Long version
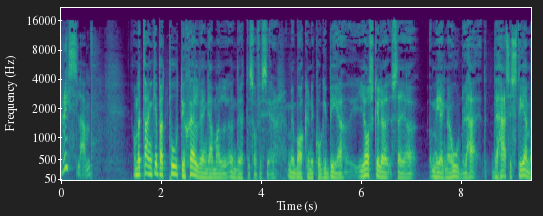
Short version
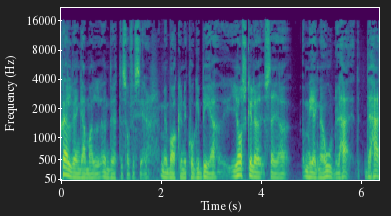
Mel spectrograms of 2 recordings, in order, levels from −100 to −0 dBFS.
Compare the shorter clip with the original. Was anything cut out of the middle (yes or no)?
no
